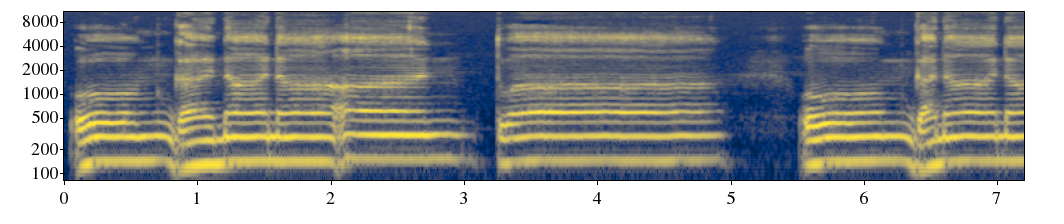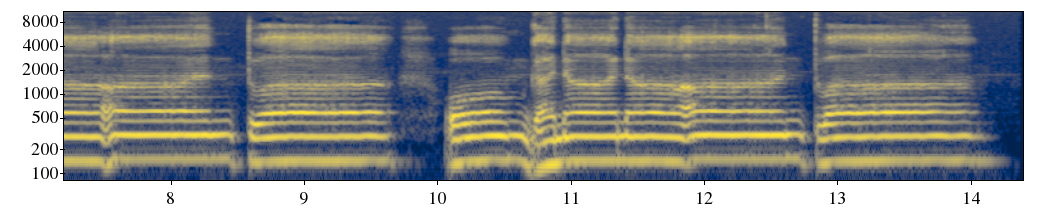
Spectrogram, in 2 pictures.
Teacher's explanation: if there is a T, it will change the M to a N. So we then have Gananaan.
